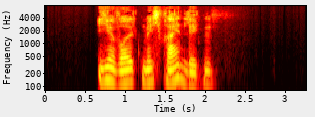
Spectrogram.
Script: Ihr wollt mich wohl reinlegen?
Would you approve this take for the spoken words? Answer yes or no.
no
